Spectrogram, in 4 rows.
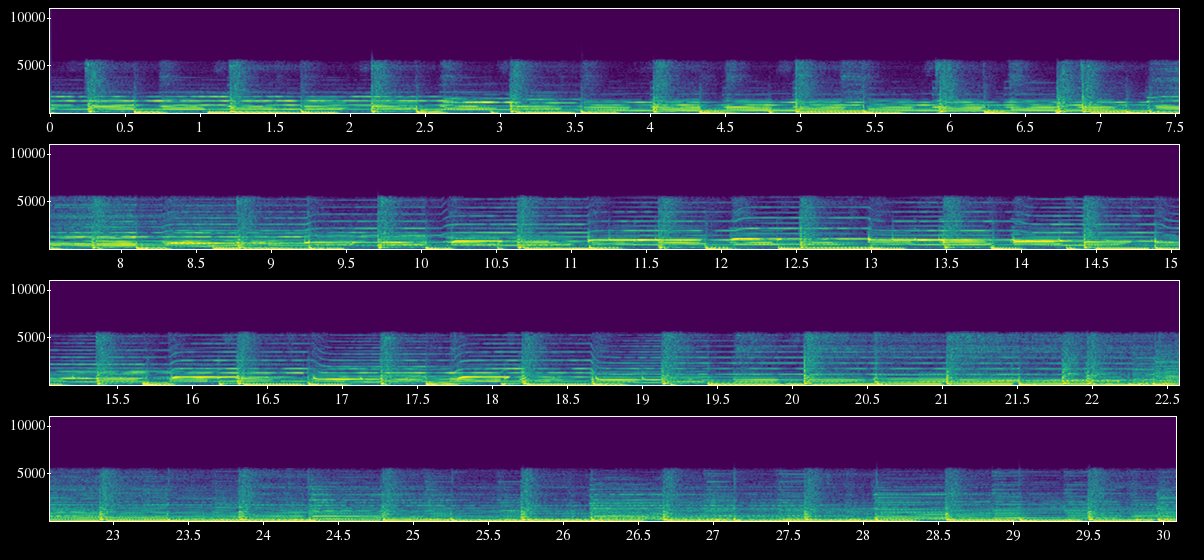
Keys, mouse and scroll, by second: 5.5 click, 6.4 click, 12.0 scroll down 2, 13.1 click, 20.2 click, 21.9 click, 26.6 click, 26.7 click, 28.1 click, 28.1 click, 28.6 click.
